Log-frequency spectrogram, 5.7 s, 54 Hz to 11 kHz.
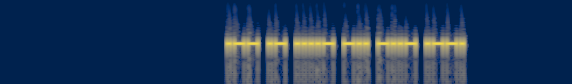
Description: Morse code, heard as a keyed tone, about 36 wpm, 700 Hz. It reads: WA4DXP
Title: USA Call Signs - 6 Characters - Repeated 3x - 35wpm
